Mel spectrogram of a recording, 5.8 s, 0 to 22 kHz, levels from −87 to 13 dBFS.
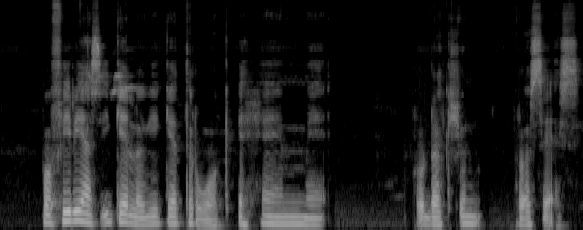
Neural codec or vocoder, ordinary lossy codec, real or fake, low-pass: none; none; real; none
